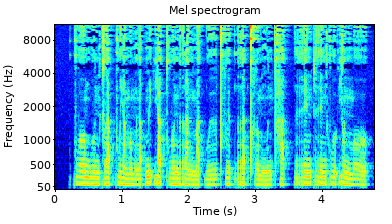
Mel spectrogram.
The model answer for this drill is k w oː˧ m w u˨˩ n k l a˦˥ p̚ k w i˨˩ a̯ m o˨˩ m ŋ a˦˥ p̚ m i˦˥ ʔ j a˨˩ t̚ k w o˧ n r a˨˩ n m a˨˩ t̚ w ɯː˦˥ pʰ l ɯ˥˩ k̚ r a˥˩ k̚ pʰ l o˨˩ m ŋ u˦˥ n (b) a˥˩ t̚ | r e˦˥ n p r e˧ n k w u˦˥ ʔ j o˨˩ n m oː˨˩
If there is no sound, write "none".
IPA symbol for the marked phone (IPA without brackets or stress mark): pʰ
